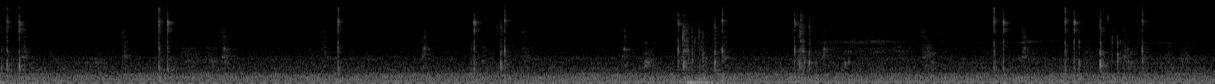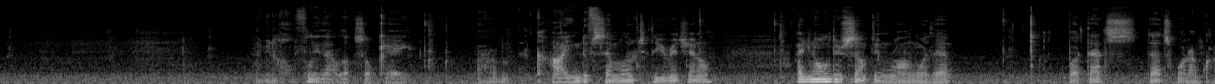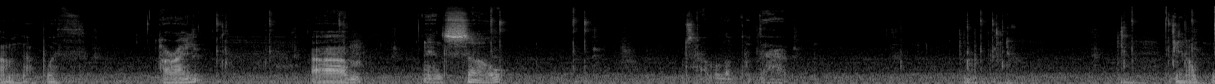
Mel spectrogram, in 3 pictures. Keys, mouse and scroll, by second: 0.1 right click, 3.4 click, 5.1 middle click, 7.0 alt+a, 7.2 middle click, 8.2-8.9 scroll down 2, 8.9-10.0 scroll down 3, 10.0 click, 10.7 click, 11.1-11.9 scroll down 3, 11.4 middle click, 16.7-18.7 scroll up 2, 18.7-19.2 scroll down 1, 19.2 middle click, 20.3-21.2 scroll up 1, 21.4-21.8 scroll up 2, 22.2 middle click, 26.7-29.2 scroll down 3, 27.0 middle click, 29.2 click, 33.4-33.9 scroll down 2, 34.1 shift+middle click, 34.4-35.3 scroll down 1, 35.3 scroll down 1, 35.6 shift+middle click, 36.2 middle click.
